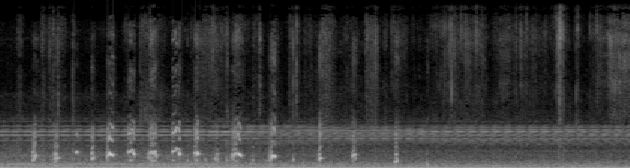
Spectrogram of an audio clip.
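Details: Small male Boston Terrier puppy whimpering in a burst of quick, high, rising-falling yips over about four seconds, then quieter, over a steady low electrical hum.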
